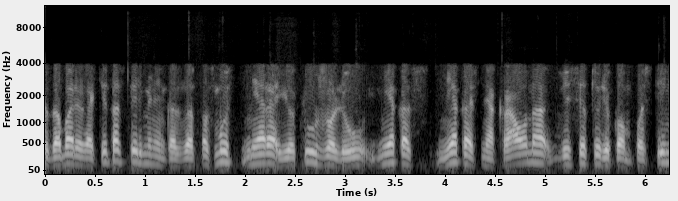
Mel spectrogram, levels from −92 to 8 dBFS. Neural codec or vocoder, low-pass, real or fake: vocoder, 24 kHz, 100 mel bands, Vocos; 10.8 kHz; fake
